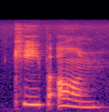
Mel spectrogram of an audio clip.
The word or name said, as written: keep on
